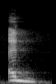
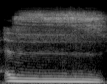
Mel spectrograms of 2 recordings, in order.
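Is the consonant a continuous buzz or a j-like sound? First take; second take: j-like; buzz. First: The tongue closes fully, giving a j-like sound. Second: Air buzzes through a gap, giving a z sound. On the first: The speaker calls it wrong. "Kalau tertutup rapat nanti jadi j gitu" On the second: The speaker calls it right. "dia ada celah di sana"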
